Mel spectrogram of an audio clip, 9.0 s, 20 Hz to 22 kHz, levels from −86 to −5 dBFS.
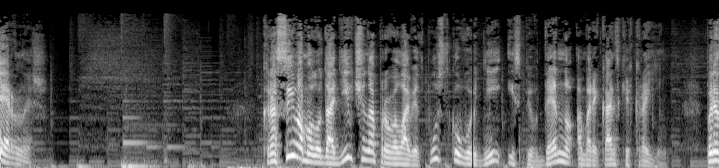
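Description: MP3 compression runs throughout and is plainly audible: the sound turns watery and swirly, with a dulled top end and smeared attacks, likely from encoding at 64 kbps. A gap at a join of encoded pieces opens from 5.89 to 5.92 s, a gap of about 29 ms where separately encoded segments were butted together untrimmed, so the encoder's start delay and end padding remain.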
